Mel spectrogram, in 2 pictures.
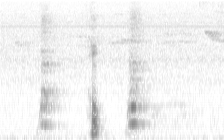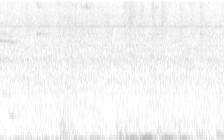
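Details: Domestic dogs give three sharp, harmonic barks in quick succession after hearing someone outside, then stop on their own and run to the door.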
